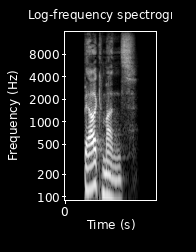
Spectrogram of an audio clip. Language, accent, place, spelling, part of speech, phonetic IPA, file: German, Germany, Berlin, Bergmanns, noun, [ˈbɛʁkˌmans], De-Bergmanns.ogg
- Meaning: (noun) genitive singular of Bergmann; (proper noun) plural of Bergmann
